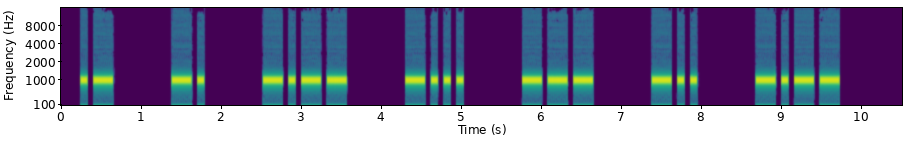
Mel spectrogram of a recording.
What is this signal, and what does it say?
Morse code, heard as a keyed tone, about 15 wpm, spaced as for 8 wpm, 1000 Hz. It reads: ANYBODY
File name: qotdfiles / 8wpm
